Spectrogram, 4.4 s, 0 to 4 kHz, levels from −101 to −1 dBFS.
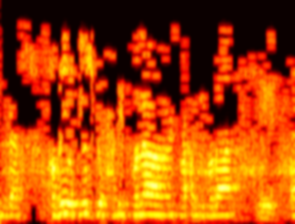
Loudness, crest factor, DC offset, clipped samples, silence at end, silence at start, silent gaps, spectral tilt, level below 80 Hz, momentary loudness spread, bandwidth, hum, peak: -19 LUFS; 16 dB; under 0.1%; under 0.1%; 0 s; 0 s; none; -10 dB/octave; -60 dBFS; 13 LU; 3.8 kHz; none; -2 dBFS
